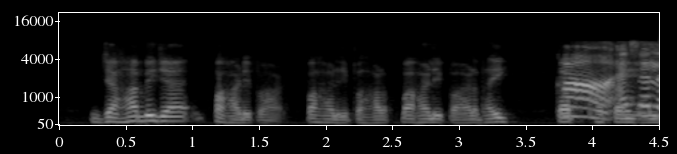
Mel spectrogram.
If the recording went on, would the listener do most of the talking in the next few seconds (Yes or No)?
Yes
